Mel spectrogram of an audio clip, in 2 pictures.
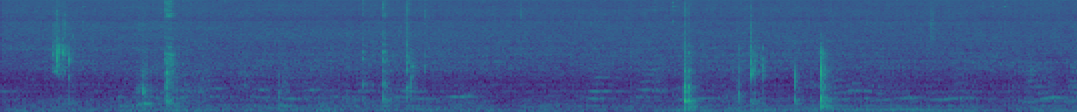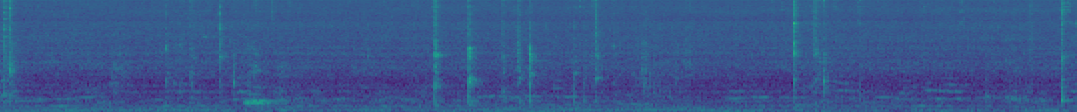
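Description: Potatoes frying in a pan while being stirred, with soft steady sizzling and scattered scraping clicks from the spoon, fairly quiet, no talking.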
